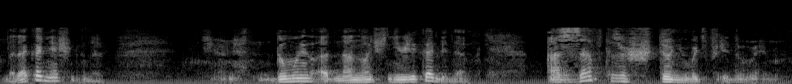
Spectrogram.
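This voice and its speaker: An older actor playing a soft-hearted, flustered old journalist in a radio play, stammering good-naturedly. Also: male voice, on the low side, huge pitch swings, measured pace, creaky, pauses often, husky, full character voice. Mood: kindly. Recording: dull lo-fi radio play recording.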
